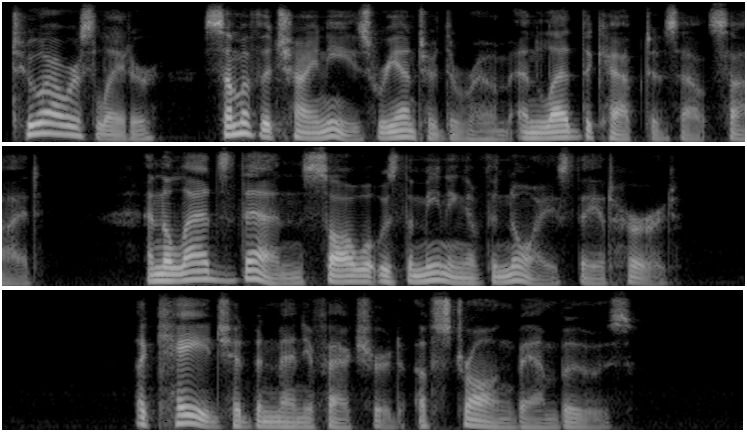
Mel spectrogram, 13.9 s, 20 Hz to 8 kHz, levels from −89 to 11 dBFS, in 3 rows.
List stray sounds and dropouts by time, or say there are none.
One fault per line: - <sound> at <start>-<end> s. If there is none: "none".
none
